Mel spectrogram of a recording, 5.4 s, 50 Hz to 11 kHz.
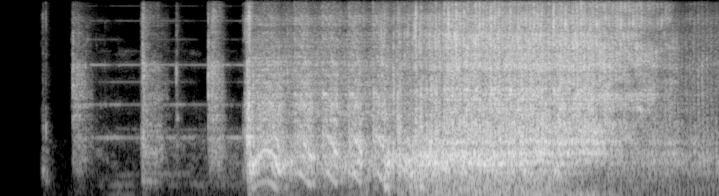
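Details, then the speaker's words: Range Rover Evoque L538 (2012–2018) with the 2.0 Ingenium diesel, started after sitting a couple of days: a loud metallic rattle that takes several seconds to quieten. The timing chain is in bad condition and needs urgent replacement. "so it was it was quite clear the noise um if you heard it the engine was quite loud for quite a good second actually at this stage the chain is quite in a bad condition because it took a lot longer for uh for it to quieten down"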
